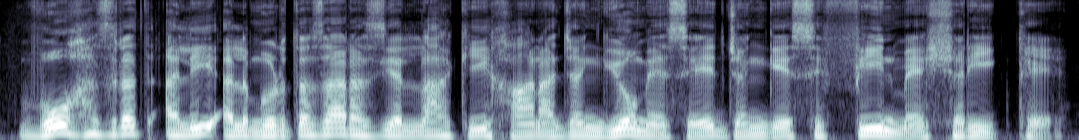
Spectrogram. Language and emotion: Urdu, neutral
